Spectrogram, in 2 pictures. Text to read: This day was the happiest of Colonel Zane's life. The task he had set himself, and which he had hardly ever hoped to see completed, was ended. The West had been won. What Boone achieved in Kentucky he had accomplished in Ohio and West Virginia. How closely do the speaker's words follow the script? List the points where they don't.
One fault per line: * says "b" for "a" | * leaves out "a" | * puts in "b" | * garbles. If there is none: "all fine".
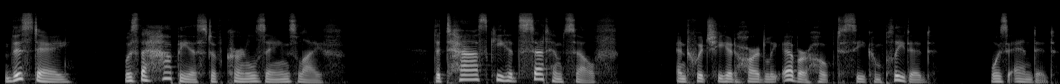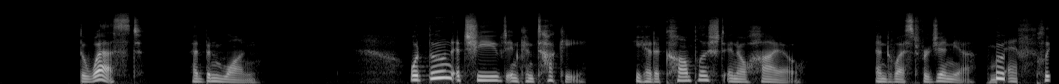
* garbles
